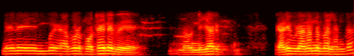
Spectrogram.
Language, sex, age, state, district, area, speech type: Odia, male, 30-45, Odisha, Bargarh, urban, conversation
